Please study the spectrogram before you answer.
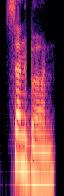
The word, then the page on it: sunburn: Indian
